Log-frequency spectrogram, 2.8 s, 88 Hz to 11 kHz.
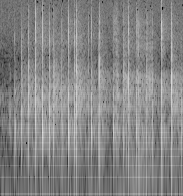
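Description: Long fake nails tap a wooden brush, the PFW Wood brush, in a steady ASMR rhythm. Nineteen short, dry, woody clicks sound, each with a hollow tone near 450 Hz and a bright edge, dying away almost instantly.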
